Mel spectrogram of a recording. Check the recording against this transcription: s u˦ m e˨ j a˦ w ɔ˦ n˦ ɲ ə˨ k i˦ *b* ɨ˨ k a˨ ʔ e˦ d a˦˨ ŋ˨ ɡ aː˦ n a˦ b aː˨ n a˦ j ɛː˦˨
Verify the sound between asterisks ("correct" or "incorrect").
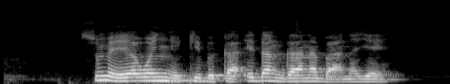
correct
